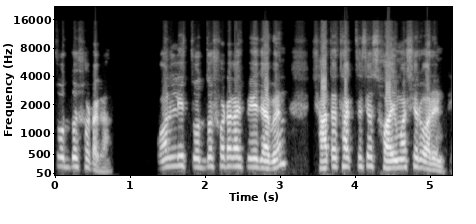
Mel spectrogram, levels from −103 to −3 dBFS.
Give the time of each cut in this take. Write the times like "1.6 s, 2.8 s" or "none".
none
